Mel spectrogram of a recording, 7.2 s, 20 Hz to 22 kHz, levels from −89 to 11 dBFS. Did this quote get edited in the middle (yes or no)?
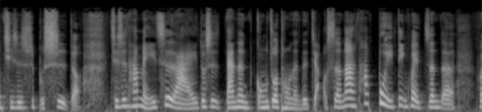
no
